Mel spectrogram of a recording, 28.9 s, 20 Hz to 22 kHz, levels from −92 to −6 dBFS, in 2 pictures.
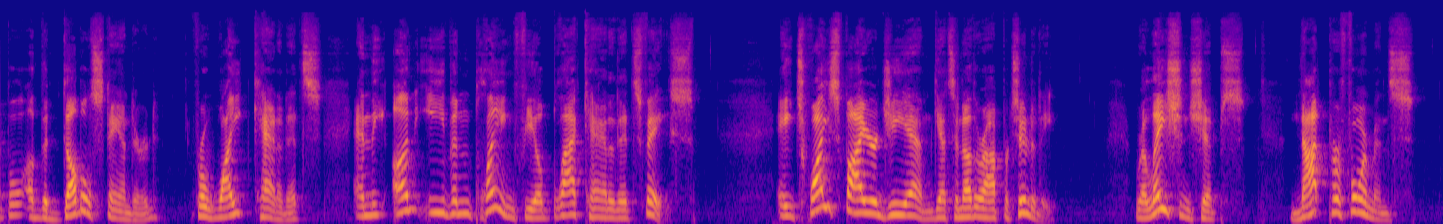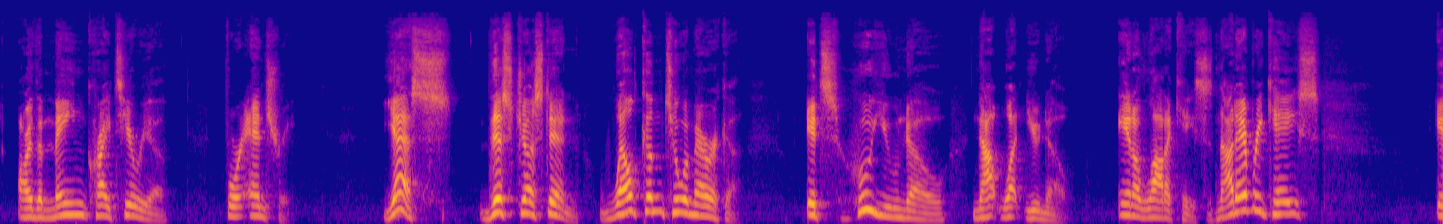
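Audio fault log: No technical faults can be heard anywhere in the recording, and the signal stays steady and continuous from its first moment to its last.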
